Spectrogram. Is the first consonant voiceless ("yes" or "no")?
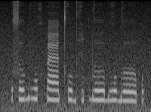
yes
